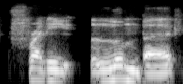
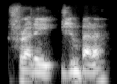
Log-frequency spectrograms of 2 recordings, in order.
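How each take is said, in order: First: The surname is pronounced with English sounds. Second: The surname is pronounced with Swedish sounds. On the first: "you change Freddie Ljungberg" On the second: "to Freddie Ljungberg"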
